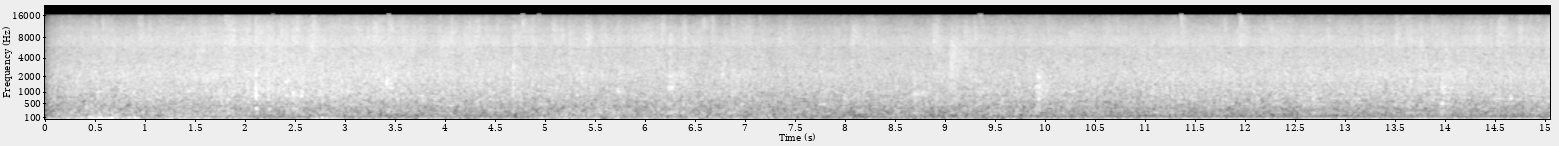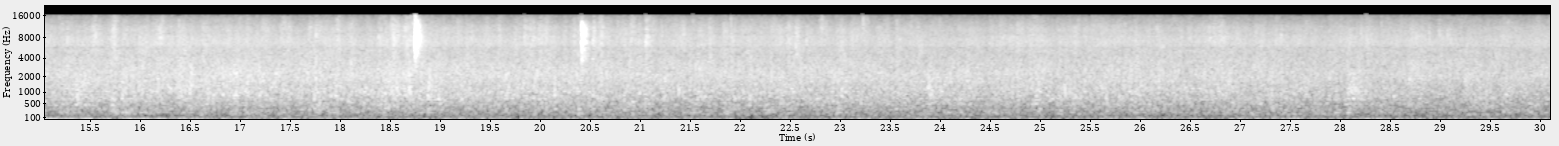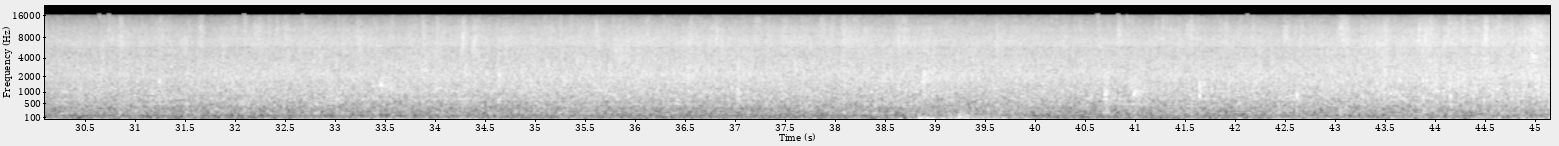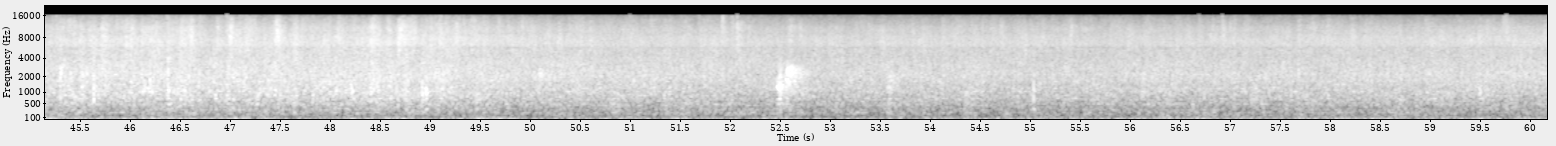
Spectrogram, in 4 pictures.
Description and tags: Rain Fading storm in a Yard
Heavy storm with thunderclaps that fades. This is the stereo version of a DMS recording
weather, Yard, thunderstorm, rain, lightning, storm, thunder, field-recording, Fading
